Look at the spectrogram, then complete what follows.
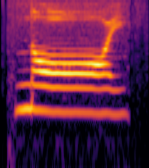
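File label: "noi6", Cantonese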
